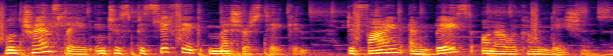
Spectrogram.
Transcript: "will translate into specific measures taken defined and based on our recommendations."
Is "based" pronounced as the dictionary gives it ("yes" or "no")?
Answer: yes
